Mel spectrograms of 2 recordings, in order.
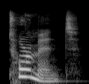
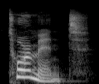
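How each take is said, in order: The two takes are said the same way.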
